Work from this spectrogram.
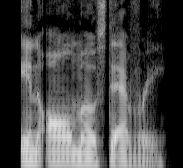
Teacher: consonant, vowel, consonant, vowel. That's so easy to link. You've got to link those together.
